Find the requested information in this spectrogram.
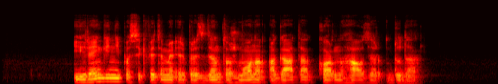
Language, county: Lithuanian, Vilnius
